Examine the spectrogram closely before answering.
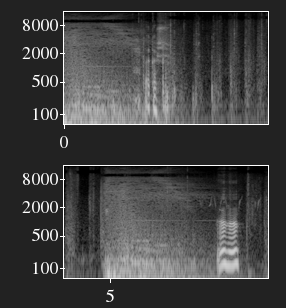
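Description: Footsteps crunch through dry grass and dirt.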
